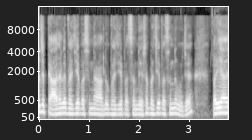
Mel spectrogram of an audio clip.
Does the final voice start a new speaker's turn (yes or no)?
no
